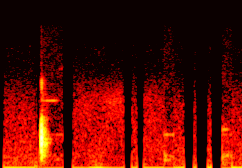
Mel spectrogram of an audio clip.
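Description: Near silence, broken once by a single brief click about half a second in.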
